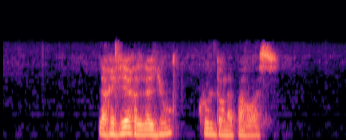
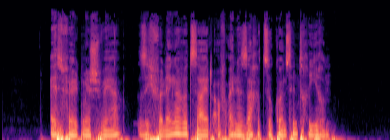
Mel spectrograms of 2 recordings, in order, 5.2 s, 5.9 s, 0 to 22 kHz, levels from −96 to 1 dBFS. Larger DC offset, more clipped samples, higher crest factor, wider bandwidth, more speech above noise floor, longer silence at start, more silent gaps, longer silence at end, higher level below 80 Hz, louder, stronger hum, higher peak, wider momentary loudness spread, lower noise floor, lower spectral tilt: neither; neither; about the same, 22 dB vs 18 dB; second, 7.6 kHz vs 12 kHz; second, 45 dB vs 52 dB; first, 1.5 s vs 0.75 s; neither; first, 1.05 s vs 0.75 s; second, -56 dBFS vs -26 dBFS; first, -20 LUFS vs -25 LUFS; neither; about the same, -2 dBFS vs -2 dBFS; first, 15 LU vs 9 LU; second, -65 dBFS vs -72 dBFS; about the same, -5 dB/octave vs -6 dB/octave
